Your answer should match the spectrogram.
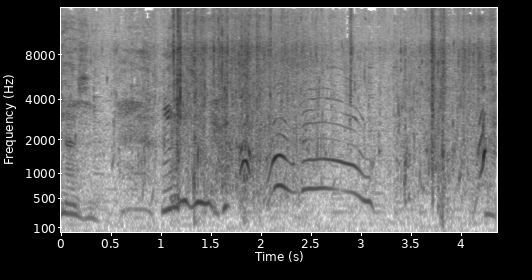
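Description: A baby slapping and kicking shallow seawater, with splashes, under wordless happy vocal squeals and coos, one high squeal held for about a second in the middle.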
